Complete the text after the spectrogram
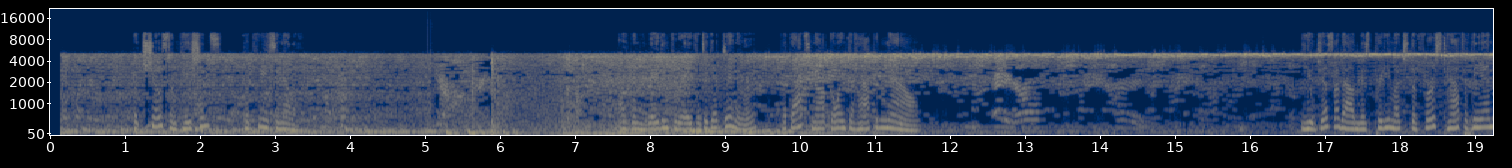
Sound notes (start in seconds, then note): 4.3 TV continues playing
